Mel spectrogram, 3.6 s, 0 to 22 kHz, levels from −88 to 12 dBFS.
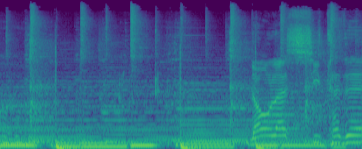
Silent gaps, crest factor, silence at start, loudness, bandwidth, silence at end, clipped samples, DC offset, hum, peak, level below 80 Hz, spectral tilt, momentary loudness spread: none; 14 dB; 0 s; -18 LUFS; over 20 kHz; 0 s; under 0.1%; under 0.1%; none; -4 dBFS; -24 dBFS; -5 dB/octave; 4 LU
